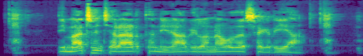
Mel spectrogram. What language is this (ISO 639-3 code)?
cat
